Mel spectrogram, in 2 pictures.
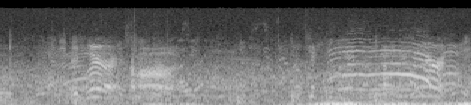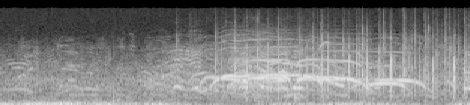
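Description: A crowd of spectators cheers and shouts outdoors.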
